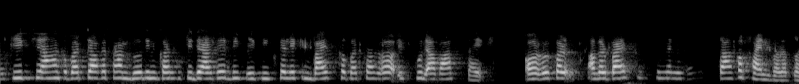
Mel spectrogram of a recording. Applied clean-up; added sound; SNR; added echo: neural mask model DeepFilterNet 3.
